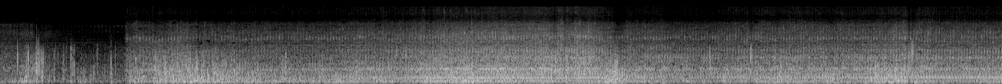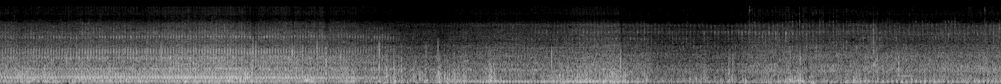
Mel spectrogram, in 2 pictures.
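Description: Motor vehicle engine running steadily as it travels a rough gravel road, with wind and road noise over it. The engine note settles lower about two-thirds of the way through.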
